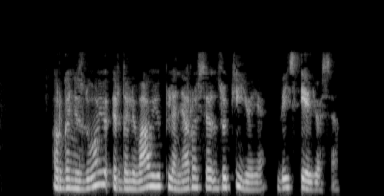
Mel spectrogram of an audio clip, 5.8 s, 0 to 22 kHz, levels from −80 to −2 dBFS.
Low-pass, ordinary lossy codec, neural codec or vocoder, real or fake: 7.2 kHz; MP3, 32 kbps; none; real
